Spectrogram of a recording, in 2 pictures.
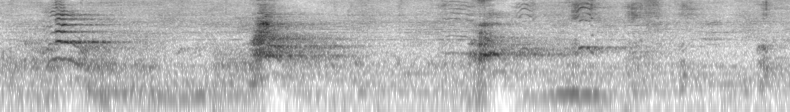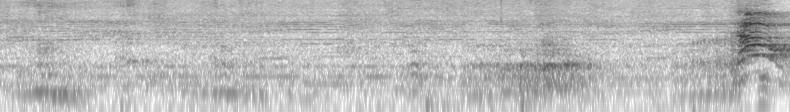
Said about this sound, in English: They're starting to bark, they're starting to play.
